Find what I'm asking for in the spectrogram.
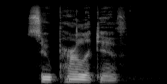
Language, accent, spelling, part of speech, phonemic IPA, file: English, US, superlative, adjective / noun, /suˈpɝlətɪv/, En-us-superlative.ogg
- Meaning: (adjective) 1. Having the power to carry something or someone above, over or beyond others 2. Exceptionally good; of the highest quality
